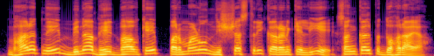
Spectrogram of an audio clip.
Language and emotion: Hindi, neutral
